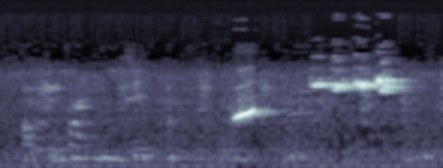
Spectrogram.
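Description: A young sooty-headed bulbul tries out copied phrases: a short rising whistle, then a longer, higher whistled note, over a low indoor hum and faint murmuring.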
